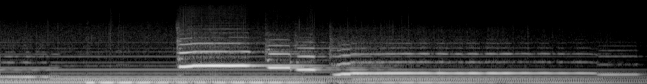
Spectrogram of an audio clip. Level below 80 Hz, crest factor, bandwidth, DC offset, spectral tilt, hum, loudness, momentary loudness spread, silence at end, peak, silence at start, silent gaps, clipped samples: -34 dBFS; 14 dB; 8 kHz; under 0.1%; -8 dB/octave; none; -16 LUFS; 17 LU; 0 s; -2 dBFS; 0 s; none; under 0.1%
